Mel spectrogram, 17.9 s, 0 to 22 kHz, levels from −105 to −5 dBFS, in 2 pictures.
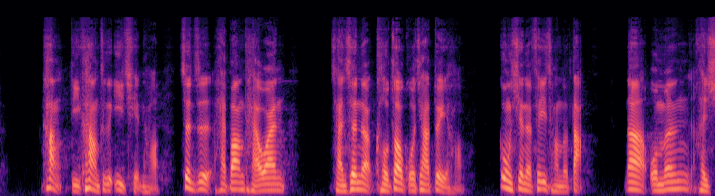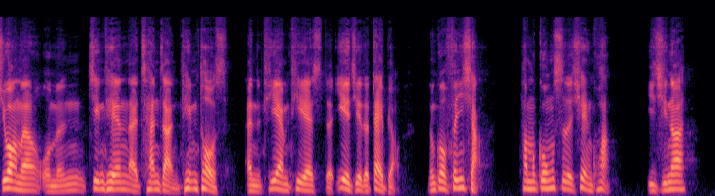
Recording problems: none

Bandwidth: 15 kHz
